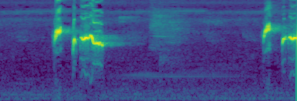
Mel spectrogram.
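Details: A 'kebo' sooty-headed bulbul calling out to a rival, which answers: one bright bubbly whistled phrase falling at its end, then a second phrase beginning after a short silence.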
